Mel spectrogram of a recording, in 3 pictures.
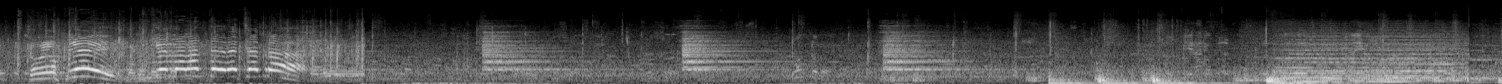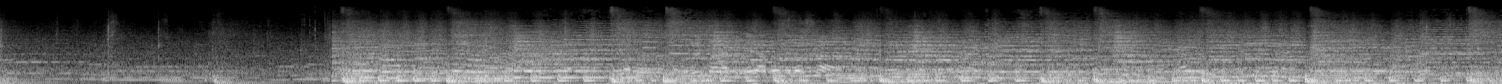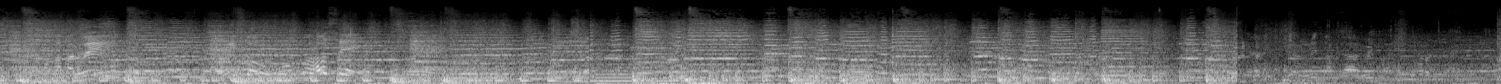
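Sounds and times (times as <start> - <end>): brass band playing a march: 8.9 - 45.0.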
